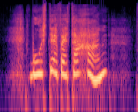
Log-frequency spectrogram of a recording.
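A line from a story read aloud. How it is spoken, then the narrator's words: Excited question. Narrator (German): fragt Annie aufgeregt die Hühner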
